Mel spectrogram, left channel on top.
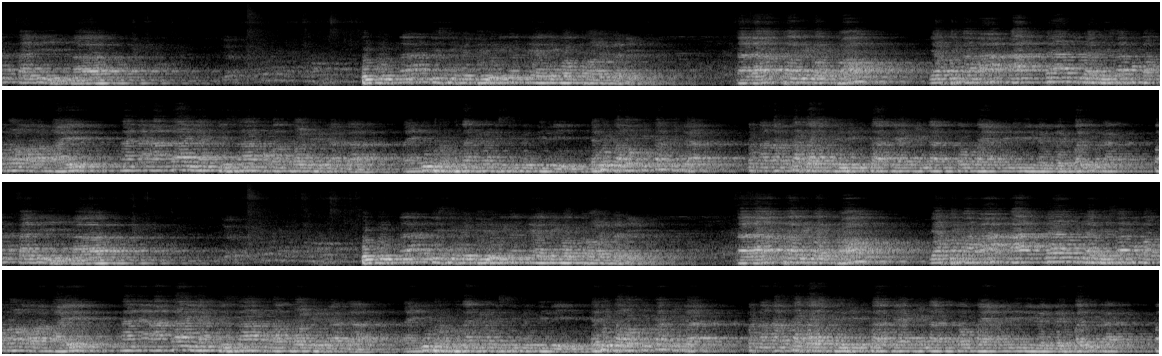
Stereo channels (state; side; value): normal; both; correlation 0.70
